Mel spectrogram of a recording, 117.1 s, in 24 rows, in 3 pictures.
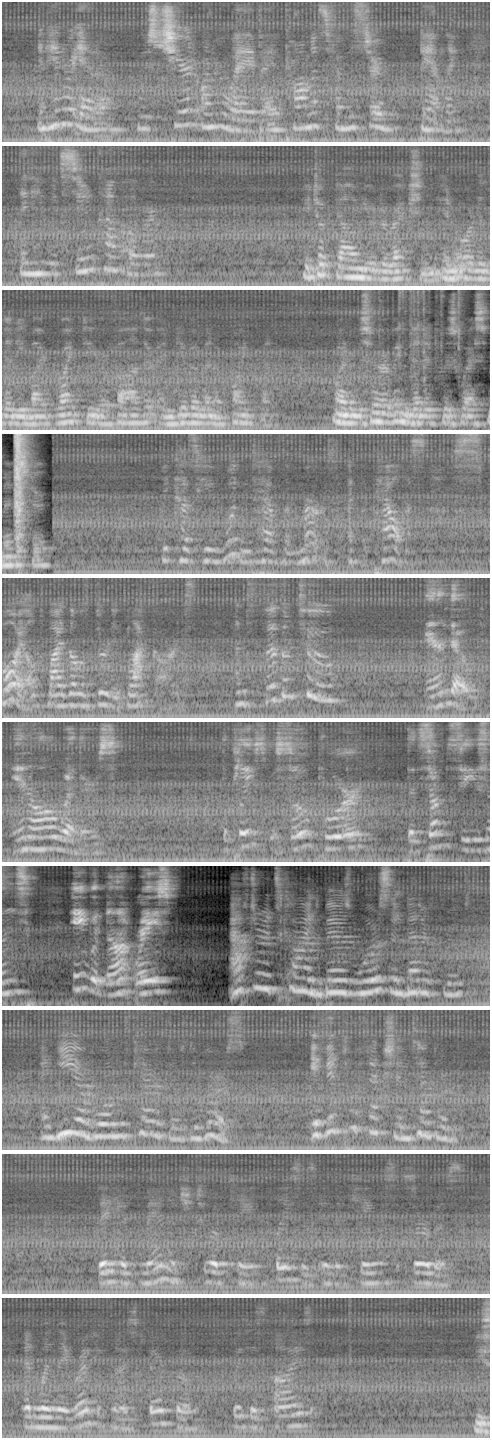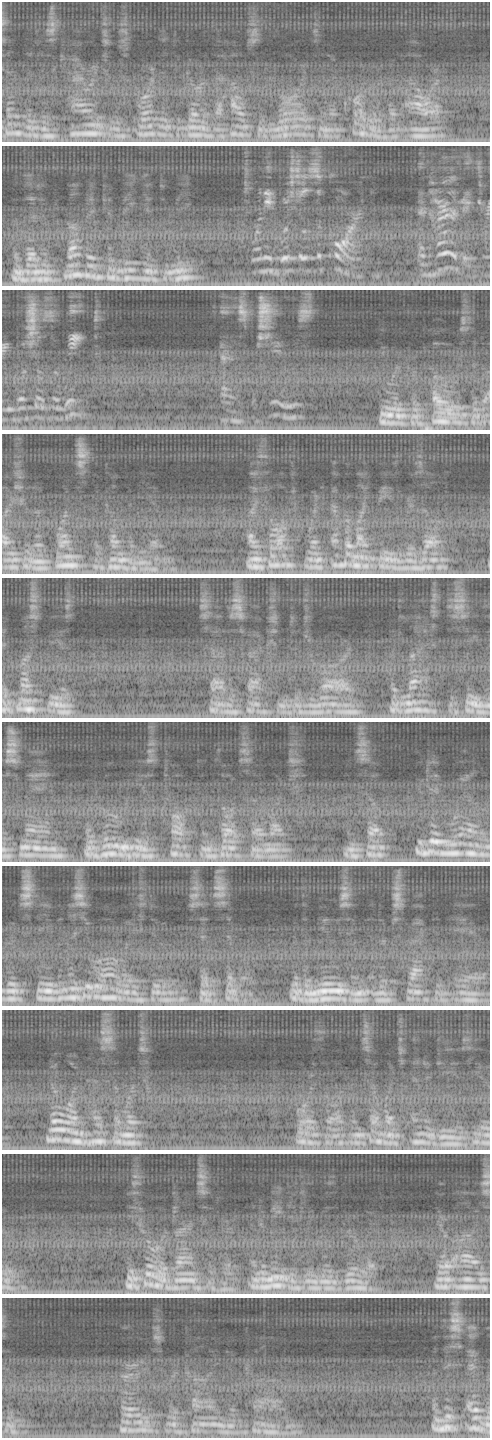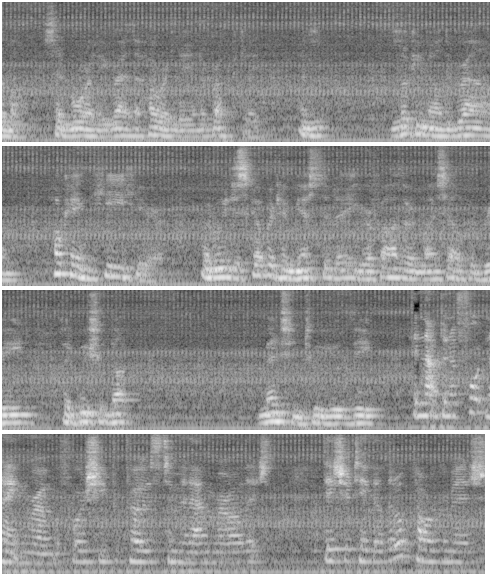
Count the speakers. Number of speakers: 6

